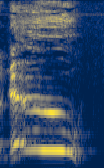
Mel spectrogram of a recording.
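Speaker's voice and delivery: huge, high yelled no; shouted no. Pretend. Customer refusing help as he walks in, shouting. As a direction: blurt it out like a lunatic.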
